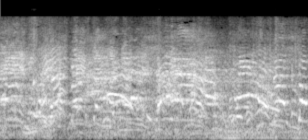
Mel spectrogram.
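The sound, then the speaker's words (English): An agitated crowd of relatives and friends shouts over one another outside Grafton Court, yelling at and pushing the accused after they were granted bail, in a dense, continuous roar of raised voices, loud and heated throughout, with no single voice standing clear for long. “His family and friends yelled and pushed the accused.”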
